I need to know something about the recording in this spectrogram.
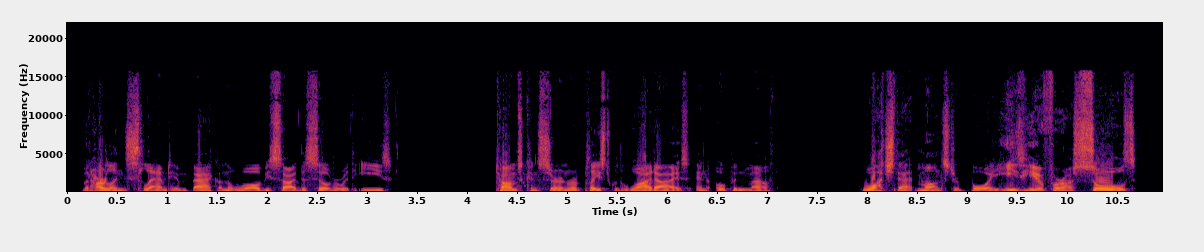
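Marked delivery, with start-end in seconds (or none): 8.0-10.7 frosty, icy, cold, chilling delivery. Reading a story, a man's warning to a boy: icy warning. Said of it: "Harlan warned in an icy tone".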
